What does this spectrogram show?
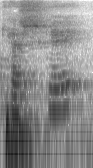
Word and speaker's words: keşke: month uh it's called keshke so the S with a little tail we pronounce it like an s h in English and it's a Turkish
